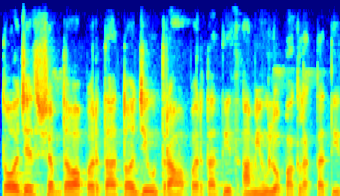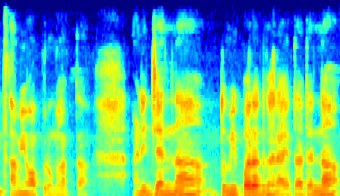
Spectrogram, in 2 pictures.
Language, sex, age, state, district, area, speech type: Goan Konkani, male, 18-30, Goa, Ponda, rural, spontaneous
